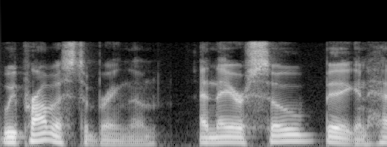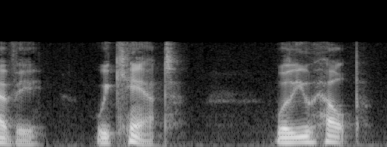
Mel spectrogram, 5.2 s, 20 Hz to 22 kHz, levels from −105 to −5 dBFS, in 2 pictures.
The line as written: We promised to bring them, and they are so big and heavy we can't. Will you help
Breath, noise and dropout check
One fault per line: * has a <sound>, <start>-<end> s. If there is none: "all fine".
all fine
